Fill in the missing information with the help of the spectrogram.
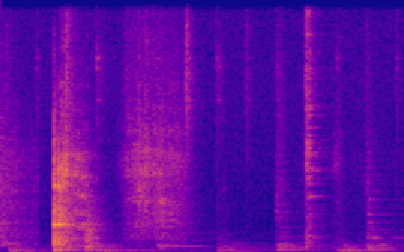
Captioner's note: board sliding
